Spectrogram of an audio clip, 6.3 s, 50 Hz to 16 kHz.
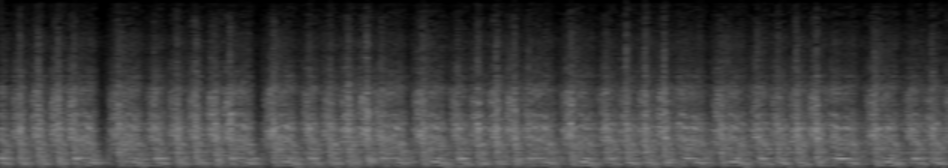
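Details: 1994 Ford crew cab, newly acquired project, sprayed with starting fluid: long, rough cranking at about one turn per second, never catching. Owner suspects a weakening battery and unknown fuel supply, may prefill the fuel filter.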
